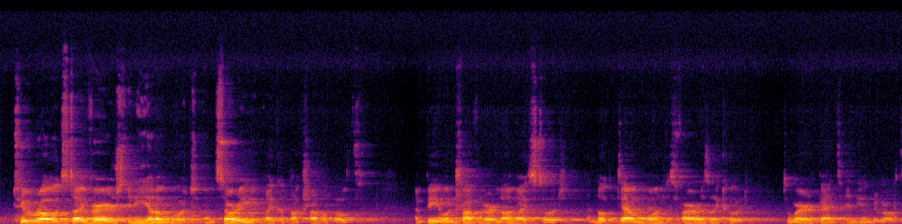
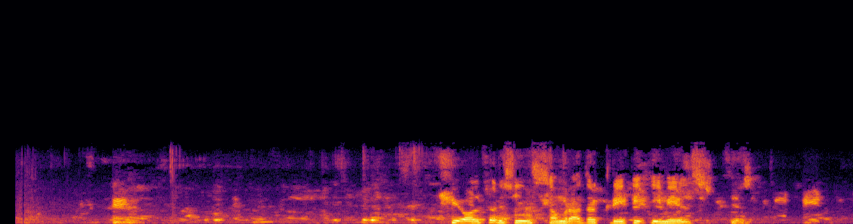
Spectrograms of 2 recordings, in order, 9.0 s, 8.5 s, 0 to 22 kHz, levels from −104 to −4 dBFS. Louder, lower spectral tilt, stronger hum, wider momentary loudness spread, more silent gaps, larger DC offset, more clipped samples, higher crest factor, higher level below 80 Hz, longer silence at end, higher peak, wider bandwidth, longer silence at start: second, -21 LUFS vs -16 LUFS; about the same, -7 dB/octave vs -7 dB/octave; neither; second, 17 LU vs 24 LU; neither; neither; neither; about the same, 18 dB vs 16 dB; second, -66 dBFS vs -52 dBFS; second, 0 s vs 0.25 s; about the same, -4 dBFS vs -2 dBFS; first, 12 kHz vs 7.6 kHz; about the same, 0.15 s vs 0.25 s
